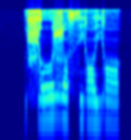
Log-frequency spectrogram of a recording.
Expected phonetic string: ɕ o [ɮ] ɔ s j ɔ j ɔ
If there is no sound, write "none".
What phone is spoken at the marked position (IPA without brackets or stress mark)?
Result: ɮ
